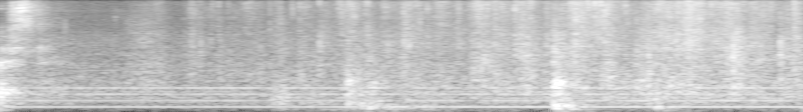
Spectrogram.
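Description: Plastic freezer bag rustling and crinkling softly as it is handled, growing a little louder toward the end, over a steady low hum.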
